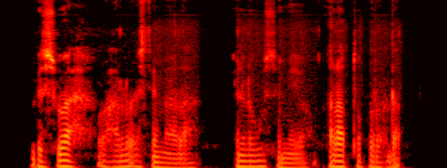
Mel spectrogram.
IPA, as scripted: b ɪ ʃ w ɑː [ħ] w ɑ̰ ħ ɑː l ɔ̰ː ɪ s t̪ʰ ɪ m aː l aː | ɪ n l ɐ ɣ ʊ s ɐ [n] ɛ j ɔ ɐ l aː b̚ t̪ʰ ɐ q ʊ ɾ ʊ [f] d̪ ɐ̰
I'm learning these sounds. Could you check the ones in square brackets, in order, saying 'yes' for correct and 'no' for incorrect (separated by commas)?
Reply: yes, no, no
